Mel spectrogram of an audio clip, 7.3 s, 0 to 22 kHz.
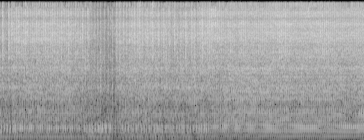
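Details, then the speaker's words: Snapper SR 1028 riding mower with 10 horsepower flathead Briggs and Stratton, rescued and revived: small single runs rough and uneven, speed sagging and recovering; sputters a little, could use more carburetor work, but functions fine. "Sputters a little bit, could probably use a little more carburetor work, but it functions just fine."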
